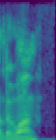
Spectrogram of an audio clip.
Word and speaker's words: Luong: pronounced your last name correctly, right? Yeah, Luong.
